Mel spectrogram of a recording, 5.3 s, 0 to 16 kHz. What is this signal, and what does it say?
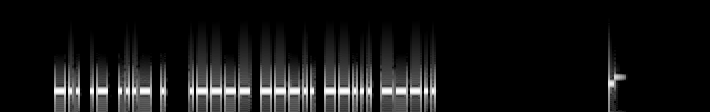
Morse code, heard as a keyed tone, about 44 wpm, 700 Hz. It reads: DAVE 1878
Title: CWT Exchange 45wpm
